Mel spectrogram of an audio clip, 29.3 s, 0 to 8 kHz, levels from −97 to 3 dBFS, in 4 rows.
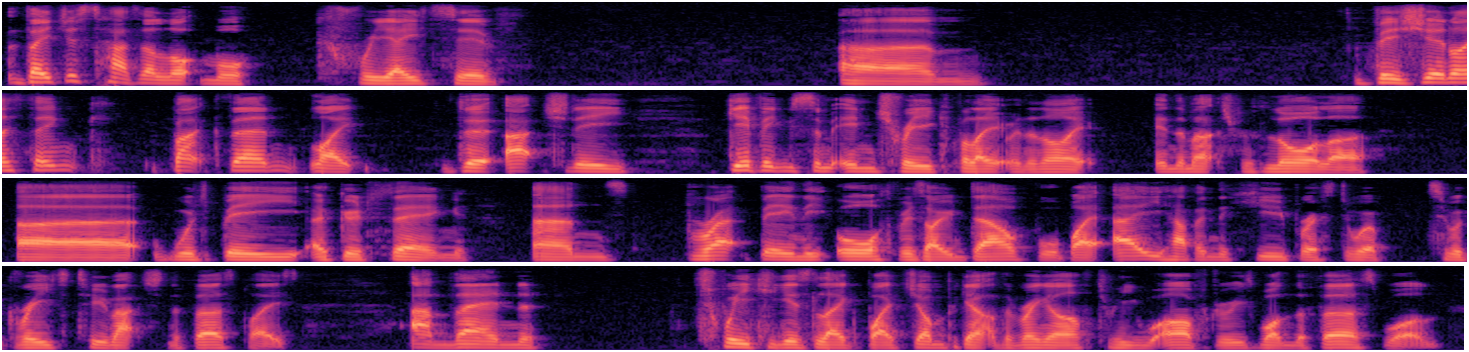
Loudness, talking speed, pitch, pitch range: -23 LUFS, 160 wpm, 105 Hz, 100-115 Hz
